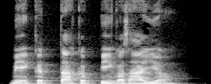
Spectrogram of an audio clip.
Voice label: Kelantan-Pattani Malay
